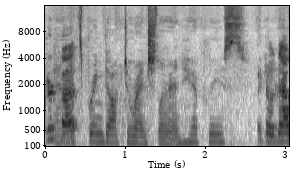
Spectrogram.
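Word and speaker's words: Rentschler: Could you please state your name for the record and spell it? Uh, Dr. Wrenchler.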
